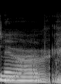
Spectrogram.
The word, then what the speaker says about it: Lvov: it says that when you were born in Lvov, am I saying that correctly? I hope. – Yes, Lvov, you are.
